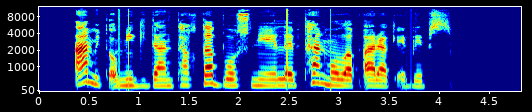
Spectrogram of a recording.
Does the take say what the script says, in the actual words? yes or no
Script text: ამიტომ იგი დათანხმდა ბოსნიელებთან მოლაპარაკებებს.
yes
